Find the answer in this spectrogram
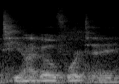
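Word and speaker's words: Tiago Forte: Um it was I think Thiago Forte is that how you say his name?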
